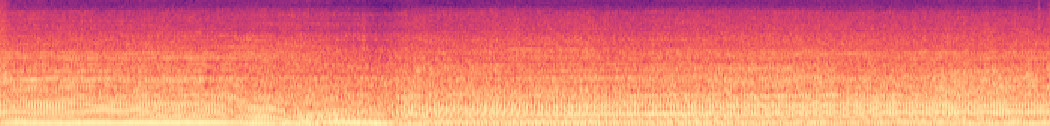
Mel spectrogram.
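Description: Motorbike cruising on the Hazara Motorway, a loud steady engine drone close to the microphone, with the pitch dipping briefly as the rider shifts and then climbing back up.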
